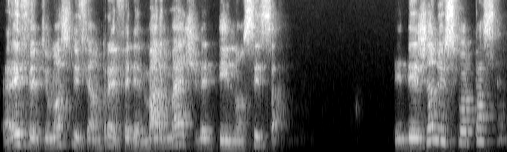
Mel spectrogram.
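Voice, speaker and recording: Guy in his 40s, high voice, pushy and emphatic, echoey room. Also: sing-song, fast, fairly bright tone. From Ivory Coast. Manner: insistent, emphatic, repeats himself. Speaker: online business coach. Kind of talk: video monologue to viewers.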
